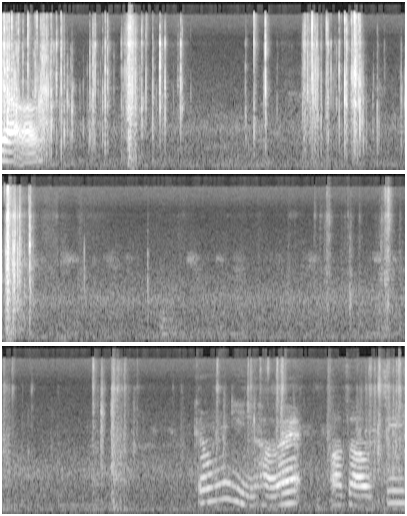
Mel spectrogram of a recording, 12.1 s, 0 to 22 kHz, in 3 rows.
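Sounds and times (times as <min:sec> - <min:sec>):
plastic wrapping crinkling: 0:00.0 - 0:04.5, 0:10.3 - 0:12.0.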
